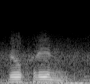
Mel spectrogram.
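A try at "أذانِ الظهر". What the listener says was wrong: Adani duhri. Ya, ada alif lam tidak ditanwin ya Mas ya.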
